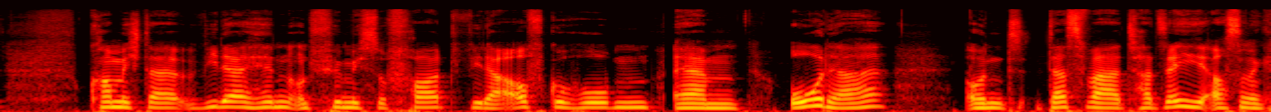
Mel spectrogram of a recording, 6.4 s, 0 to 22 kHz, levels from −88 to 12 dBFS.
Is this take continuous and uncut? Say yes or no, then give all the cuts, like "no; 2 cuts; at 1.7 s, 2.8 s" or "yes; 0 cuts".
no; 2 cuts; at 3.3 s, 4.8 s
